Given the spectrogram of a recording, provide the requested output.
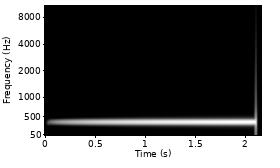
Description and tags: A sound that is a little scary, when actions happen, fits well in a horror game. Made with sfxr.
